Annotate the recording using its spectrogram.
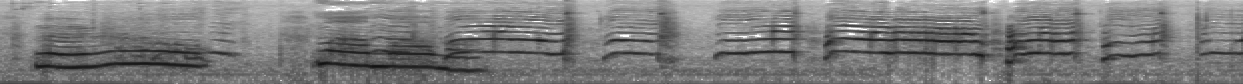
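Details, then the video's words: A husky that wants its mother howls and whines in a series of long mournful notes. Some slide downward and others rise at the end, broken by short pauses, with a person faintly speaking in the background. "samoan husky dog wants mom."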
